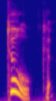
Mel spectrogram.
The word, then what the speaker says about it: talk: Talk, silent L.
